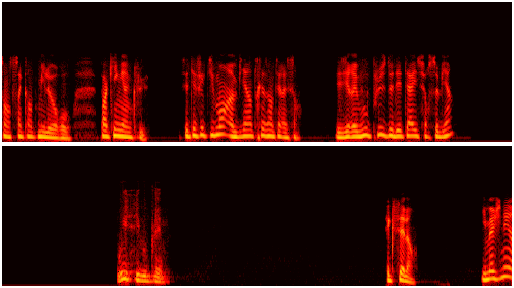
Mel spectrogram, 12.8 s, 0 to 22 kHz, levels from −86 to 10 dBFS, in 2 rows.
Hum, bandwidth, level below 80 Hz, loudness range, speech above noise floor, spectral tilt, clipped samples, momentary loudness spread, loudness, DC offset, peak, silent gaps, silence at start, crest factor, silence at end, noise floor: none; 6 kHz; -66 dBFS; 7 LU; 51 dB; -9 dB/octave; under 0.1%; 13 LU; -30 LUFS; under 0.1%; -12 dBFS; none; 0 s; 20 dB; 0 s; -79 dBFS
